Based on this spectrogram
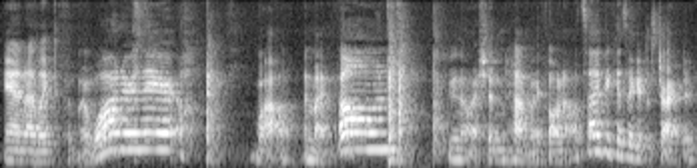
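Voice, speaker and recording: A woman's voice: mid-range voice, sing-song, normal speed, roomy sound, noisy background. A bubbly, chatty young woman vlogging casually about her reading, with slangy asides. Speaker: book vlogger. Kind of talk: casual vlog chat. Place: home, indoors.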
